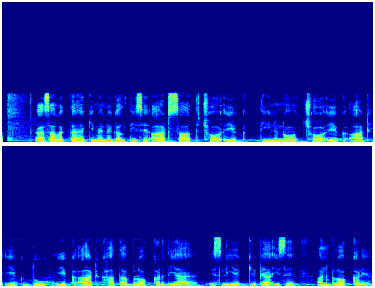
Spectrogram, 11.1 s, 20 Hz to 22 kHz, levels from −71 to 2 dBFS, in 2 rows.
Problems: none marked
